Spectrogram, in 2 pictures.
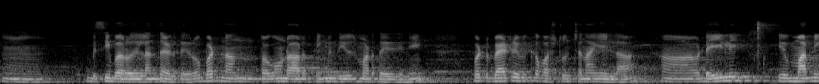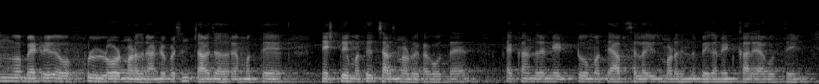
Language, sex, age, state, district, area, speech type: Kannada, male, 18-30, Karnataka, Kolar, rural, spontaneous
